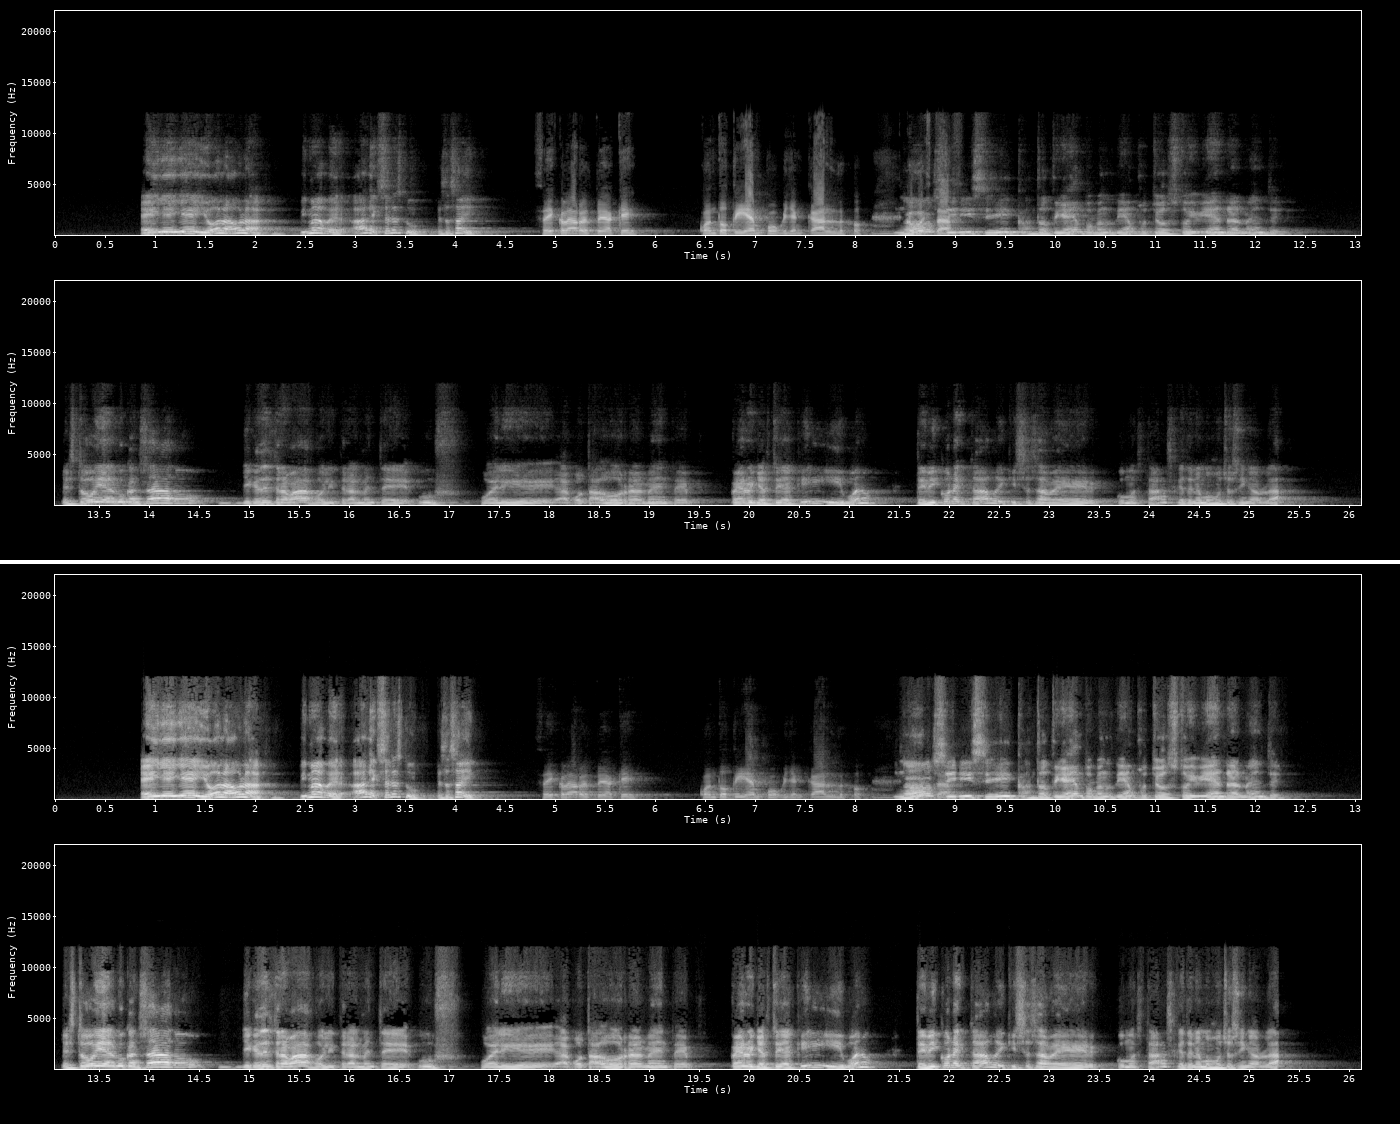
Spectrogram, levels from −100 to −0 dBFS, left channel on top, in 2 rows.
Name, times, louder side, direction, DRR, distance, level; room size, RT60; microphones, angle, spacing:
voice 1, 0.9-4.3 8.4-12.3 13.1-17.0 17.3-19.5 19.8-21.3 21.7-25.3, right 5 dB, 80° right, 0.5 m, -22 dB
voice 2, 4.9-5.9 6.5-9.1, left 6 dB, 85° left, 0.5 m, -30 dB
29.5 x 14.0 x 2.6 m
head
